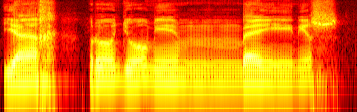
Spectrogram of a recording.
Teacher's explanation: Setiap nun mati ketemu ba, bunyi nun matinya berubah menjadi bunyi mim mati. Ini ada mim tuh.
